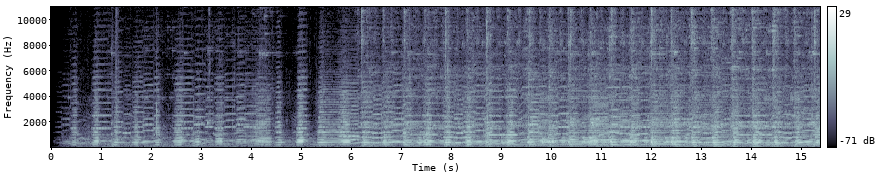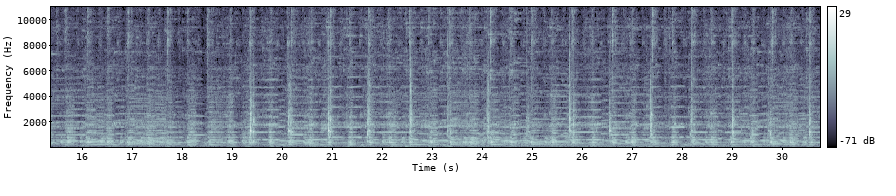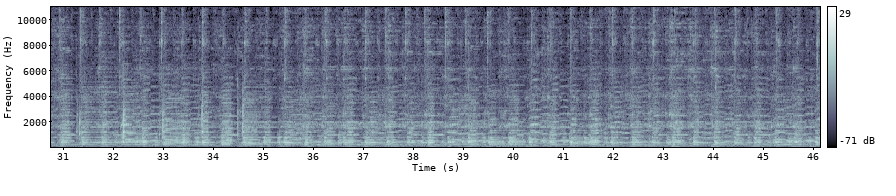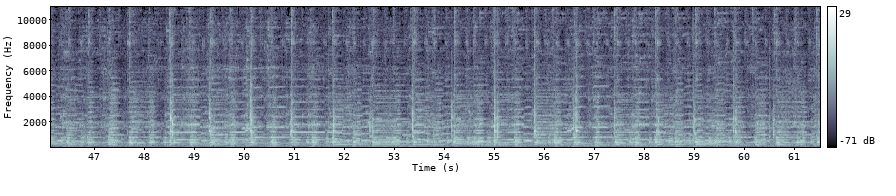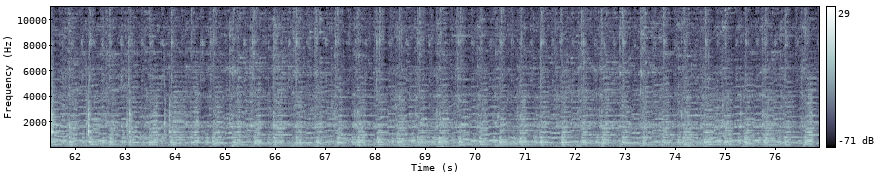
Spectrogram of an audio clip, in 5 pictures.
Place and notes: Friends of Reading University Heritage Trail, Reading University Campus, Reading, UK - Shinfield Shambles Morris Side
Shinfield Shambles are a local morris side who dance in the Welsh Border style. They are based in the village of Shinfield. Each dancer wears an outfit themed around a single shade, with a rag jacket covered in small pieces of fabric; a hat covered in flowers of the same hue; and a coloured skirt and shoelaces to match. Bells are wound into everyone’s shoelaces and the musicians are dressed in all shades of the rainbow. The Shinfield Shambles were performing last Sunday at an event at the Museum of Reading and I enjoyed the inclusive style of their dancing which featured several numbers in which everyone was invited to participate. Perhaps even slightly more than the sounds of the actual performances, I liked that wherever the morris side walked, they left a trail of bells with their feet. One member of the side commented that after a while you get to know who is who from the distinctive sounds of their bells; I don’t doubt it.
Earley, Reading, UK, 7 May 2017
